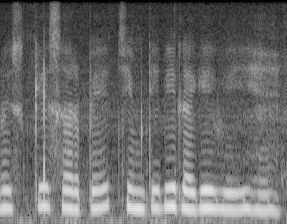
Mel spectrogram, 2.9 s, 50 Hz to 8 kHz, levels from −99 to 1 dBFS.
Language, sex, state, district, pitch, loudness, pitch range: Hindi, female, Uttar Pradesh, Saharanpur, 190 Hz, -19 LUFS, 185-200 Hz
